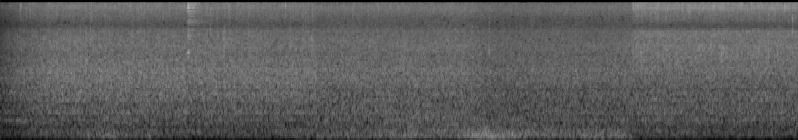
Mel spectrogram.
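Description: Heavy rain pouring down in a steady, dense hiss. A low rumble of thunder swells and fades about halfway through.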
